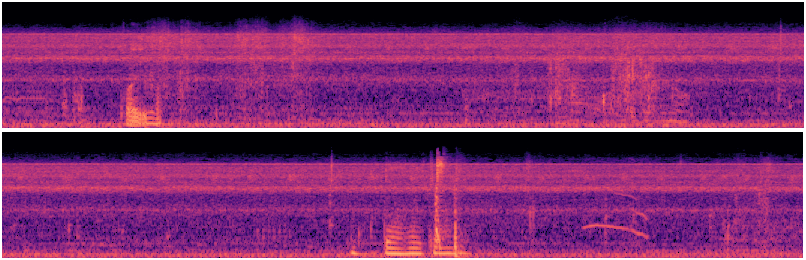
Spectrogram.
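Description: Young monkeys squeal and chirp nearby.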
